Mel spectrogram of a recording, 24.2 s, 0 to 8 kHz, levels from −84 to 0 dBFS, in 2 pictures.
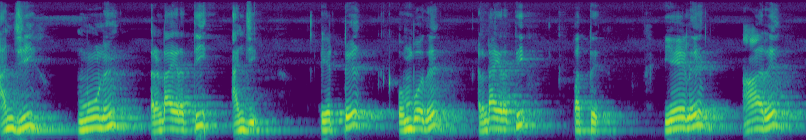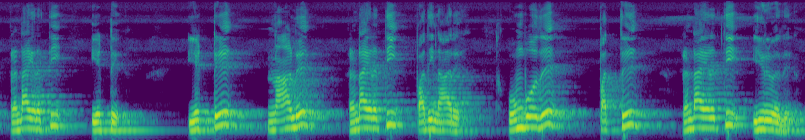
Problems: none marked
